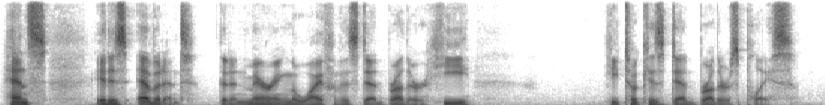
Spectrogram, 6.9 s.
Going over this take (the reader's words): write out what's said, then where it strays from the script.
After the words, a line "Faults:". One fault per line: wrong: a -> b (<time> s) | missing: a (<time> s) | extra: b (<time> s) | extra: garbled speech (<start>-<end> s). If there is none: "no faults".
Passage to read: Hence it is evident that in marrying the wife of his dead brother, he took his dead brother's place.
Hence it is evident that in marrying the wife of his dead brother, he he took his dead brother's place.
Faults:
extra: he (5.0 s)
